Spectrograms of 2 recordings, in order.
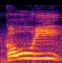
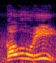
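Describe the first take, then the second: The two takes are said the same way.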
